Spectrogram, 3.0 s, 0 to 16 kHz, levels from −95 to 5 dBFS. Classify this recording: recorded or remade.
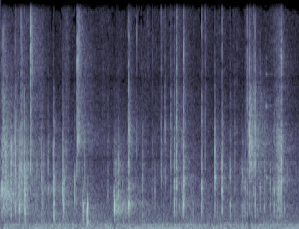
recorded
